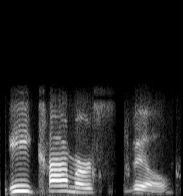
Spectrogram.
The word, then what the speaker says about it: E-Commerceville: Robin, break down the name so they can get it phonetically. No, Robin's not. Yeah. Anyway, E-Commerceville. E in commerce, the word commerce, and then Ville, V-I-L-L-E, one word. E-Commerceville.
